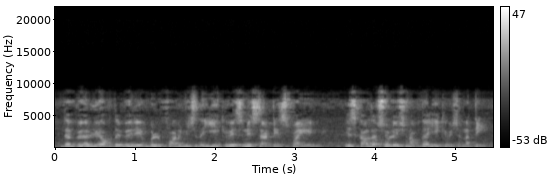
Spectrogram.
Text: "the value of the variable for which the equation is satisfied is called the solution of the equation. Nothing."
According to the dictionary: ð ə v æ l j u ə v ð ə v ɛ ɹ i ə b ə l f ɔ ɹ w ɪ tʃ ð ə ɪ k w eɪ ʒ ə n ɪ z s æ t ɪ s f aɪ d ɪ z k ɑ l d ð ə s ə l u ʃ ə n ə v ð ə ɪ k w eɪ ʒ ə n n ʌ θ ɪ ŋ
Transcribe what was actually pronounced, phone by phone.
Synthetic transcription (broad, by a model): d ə v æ l j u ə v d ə v ɛ ɹ i ə b ə l f ɔ ɹ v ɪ tʃ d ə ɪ k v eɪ ʃ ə n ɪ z s æ t ɪ s f aɪ d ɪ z k ɑ l d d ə s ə l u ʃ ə n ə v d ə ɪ k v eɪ ʃ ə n n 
